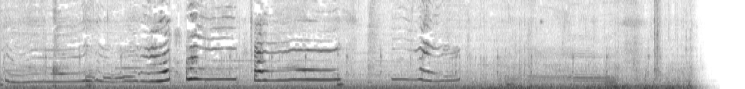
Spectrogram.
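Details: Chihuahua crying like a baby, with loud, bending, moan-like whines and quick upward yelps over the first few seconds, fading to softer whimpers before an abrupt silence.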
